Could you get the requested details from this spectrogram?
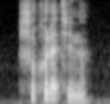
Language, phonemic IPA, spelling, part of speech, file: French, /ʃɔ.kɔ.la.tin/, chocolatines, noun, LL-Q150 (fra)-chocolatines.wav
- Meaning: plural of chocolatine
